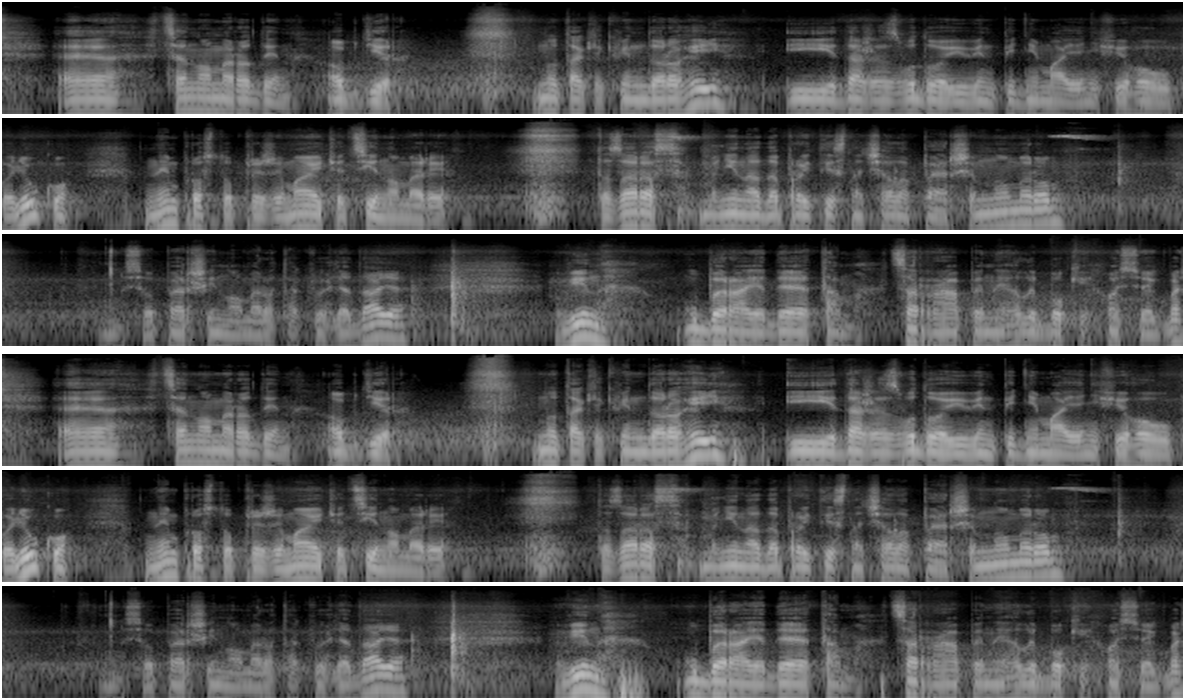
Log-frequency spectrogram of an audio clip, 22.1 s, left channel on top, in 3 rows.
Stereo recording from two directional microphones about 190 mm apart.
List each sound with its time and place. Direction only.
0.0 s speech: 15° right (ahead or behind)
8.3 s speech: 10° right (ahead or behind)
15.4 s speech: centre (ahead or behind)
